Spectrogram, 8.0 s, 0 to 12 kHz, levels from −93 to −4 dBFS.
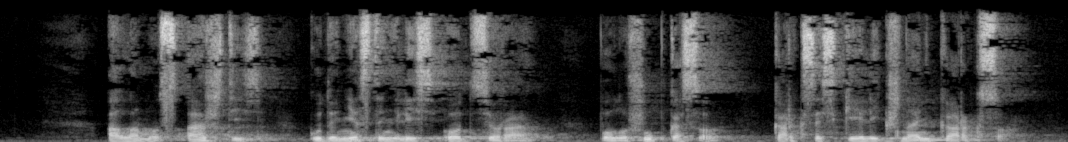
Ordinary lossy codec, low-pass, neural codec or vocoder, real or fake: MP3, 64 kbps; 10.8 kHz; none; real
